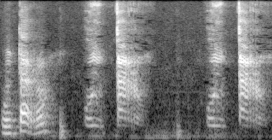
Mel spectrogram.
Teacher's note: Voy a mostrar ahora la oclusiva postdental áfona.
